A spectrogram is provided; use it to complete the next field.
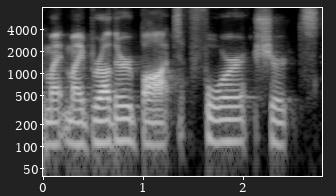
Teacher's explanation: american accents have a very prominent r sound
